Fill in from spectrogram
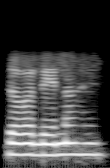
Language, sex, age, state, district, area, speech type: Hindi, female, 30-45, Uttar Pradesh, Pratapgarh, rural, conversation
